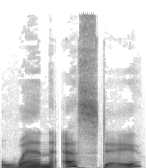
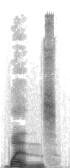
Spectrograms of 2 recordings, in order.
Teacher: We don't say Wen-es-day, we crush that N and S sound together, so Wed-nes becomes just Wens.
